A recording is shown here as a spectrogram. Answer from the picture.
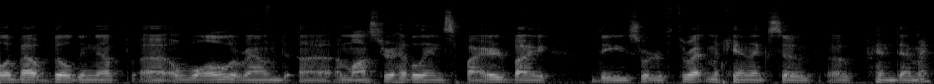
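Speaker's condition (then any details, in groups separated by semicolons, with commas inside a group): ALS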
